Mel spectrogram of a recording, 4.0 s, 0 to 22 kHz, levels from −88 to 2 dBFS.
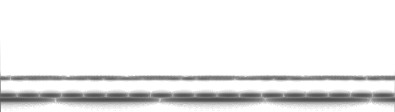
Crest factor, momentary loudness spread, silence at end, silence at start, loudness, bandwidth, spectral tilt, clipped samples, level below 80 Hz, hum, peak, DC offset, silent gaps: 10 dB; 3 LU; 0 s; 0 s; -31 LUFS; 1.5 kHz; 10.5 dB/octave; under 0.1%; under -90 dBFS; none; -20 dBFS; under 0.1%; none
